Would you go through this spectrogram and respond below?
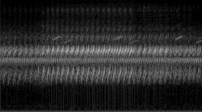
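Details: Frogs calling together in a chorus: rapid pulsed trills overlap into a buzzing drone that swells loudest in the middle, with a few brief upward chirps over the top.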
